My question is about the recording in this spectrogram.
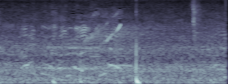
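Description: A football kicked once, a sharp thump about a second and a half in, over children's voices calling across the pitch.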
